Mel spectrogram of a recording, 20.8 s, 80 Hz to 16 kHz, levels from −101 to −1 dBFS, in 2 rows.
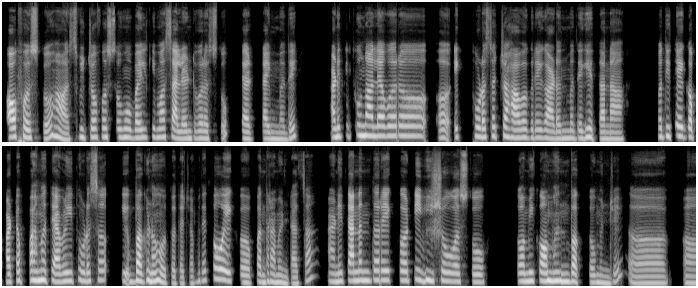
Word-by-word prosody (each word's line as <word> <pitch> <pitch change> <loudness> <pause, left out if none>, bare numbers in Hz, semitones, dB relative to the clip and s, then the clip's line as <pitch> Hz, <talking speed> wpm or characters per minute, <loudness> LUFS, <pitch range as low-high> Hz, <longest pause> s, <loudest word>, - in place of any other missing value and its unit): Of 225 +1 +4
असतो. 200 -1 0
हां, 220 -11 +2
switch 210 +3 -6
off 215 +1 -1
असतो 210 -1 -2
मोबाईल 205 -1 0
किंवा 220 0 -1
सायलेंटवर 185 +1 +1
असतो, 175 - -7 0.2
त्या 175 -1 +1
टाईममध्ये. 170 +3 -4 0.5
आणि 220 +1 +3
तिथून 255 +2 +1
आल्यावर 250 0 +4
अ, 250 -1 +1 0.3
अ, 205 - +1
एक 215 - -3 0.2
थोडंसं 230 +1 0
चहा 215 -4 +4
वगैरे 205 0 -2
गार्डनमध्ये 185 0 -1
घेताना, 175 -5 0 0.6
मग 225 - -1
तिथे 240 +1 +2
गप्पाटप्पा 225 +3 +2
मग 245 +1 +6
त्यावेळी 215 +1 +3
थोडंसं 235 +1 -2 0.5
बघणं 220 -1 +5
होतं 175 -6 -1
त्याच्यामध्ये. 165 +8 -9
तो 265 +2 +3
एक 220 -5 0 0.2
15 200 0 -1
मिनिटाचा 165 +5 -4 0.3
आणि 205 +1 0
त्यानंतर 230 +1 +4
एक 240 0 -1 0.2
टीव्ही 240 -2 +2
शो 220 -1 -1
असतो. 195 -1 -3 0.5
तो - - -2
आम्ही 215 +1 +3
कॉमन 220 -1 +5
बघतो 195 -3 -1
म्हणजे 180 +2 -4 0.2
अ, - - -9 0.8
अ, 180 - -8
210 Hz, 140 wpm, -24 LUFS, 190-230 Hz, 0.8 s, मग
